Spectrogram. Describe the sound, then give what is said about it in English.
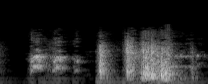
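A door is tried and then opened: a few short knocks and rattles, then a sharper clunk and a longer, moderately loud rattling scrape. “Hey, what's wrong with this door here? It opens the other way.”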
